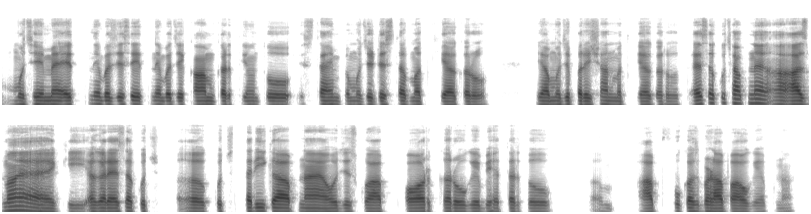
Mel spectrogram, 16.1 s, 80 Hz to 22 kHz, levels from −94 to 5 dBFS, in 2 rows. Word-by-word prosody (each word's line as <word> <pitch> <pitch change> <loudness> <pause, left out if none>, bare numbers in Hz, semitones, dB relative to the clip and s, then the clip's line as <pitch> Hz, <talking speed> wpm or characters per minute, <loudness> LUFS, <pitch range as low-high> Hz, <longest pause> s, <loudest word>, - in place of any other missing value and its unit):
मुझे 130 +1 0
मैं 130 0 +2
इतने 140 +2 -2
बजे 130 -1 0
से 135 - +1
इतने 130 0 -4
बजे 125 0 0
काम 125 0 +2
करती 125 +2 -4
हूँ 125 -1 -6
तो 125 -1 0
इस - - -23
टाइम 130 -1 +1
पे 125 - -9
मुझे 125 +1 -3
डिस्टर्ब 125 +1 -1
मत 120 - 0 0.2
किया 115 -1 +2
करो 115 0 -3 0.5
या 125 - +3
मुझे 125 +1 -1
परेशान 125 +1 -1
मत 120 -1 -6
किया 120 -1 -1
करो? 120 0 -8
ऐसा 140 +5 +2
कुछ 165 0 -9
आपने 160 0 +3
आ 135 -2 -1 0.2
आजमाया 150 +4 +4
है 120 -2 +4
कि 120 +1 -10
अगर 125 0 +4
ऐसा 120 -1 +3
कुछ - - -9 0.2
अ, - - -16 0.3
कुछ 125 - -9
तरीका 130 -1 +5
अपनाया 120 -1 +3
हो 120 +1 +1
जिसको 120 0 -6
आप 115 0 +2 0.3
और 125 0 +3
करोगे 120 -1 -1
बेहतर 120 0 -5
तो 120 0 -3 0.5
अ, - - -21 0.4
आप 115 0 0
फ़ोकस 125 -1 -3
बढ़ा 115 -2 +5
पाओगे 110 0 0
अपना? 115 +2 -18
125 Hz, 195 wpm, -25 LUFS, 120-130 Hz, 0.5 s, तरीका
